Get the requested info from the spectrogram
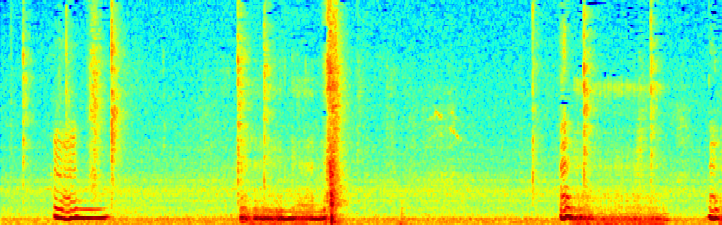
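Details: A Cavalier King Charles Spaniel gives short, tonal whining calls that waver in pitch in a quiet room, around when it knocks the camera phone down.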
